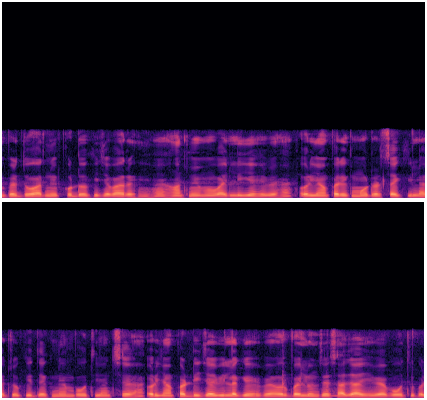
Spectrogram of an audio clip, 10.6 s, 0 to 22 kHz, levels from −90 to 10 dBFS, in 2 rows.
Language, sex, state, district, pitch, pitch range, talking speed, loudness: Maithili, male, Bihar, Saharsa, 120 Hz, 120-125 Hz, 250 wpm, -18 LUFS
